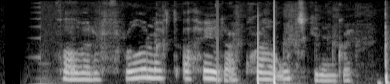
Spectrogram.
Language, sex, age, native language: Icelandic, female, 15, Icelandic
